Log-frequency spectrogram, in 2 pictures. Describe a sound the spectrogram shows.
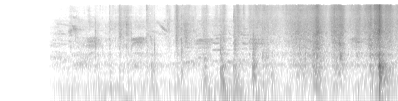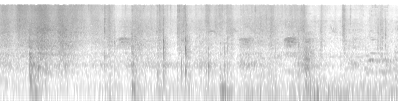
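Footsteps shuffle on dirt and stone.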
